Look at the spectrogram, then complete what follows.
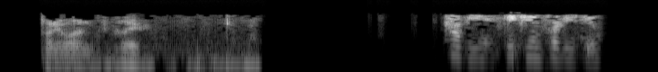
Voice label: Fire Dispatch, scanner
